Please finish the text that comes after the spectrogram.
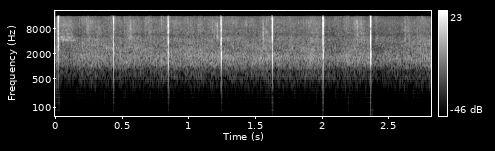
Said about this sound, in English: And I want to give him a round of applause.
